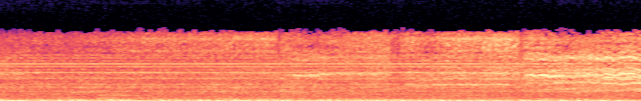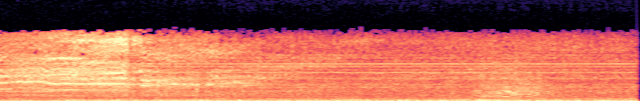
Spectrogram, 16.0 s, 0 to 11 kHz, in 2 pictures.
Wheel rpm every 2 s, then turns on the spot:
0, 0, 0, 0, 0, 0, 0, 0.
none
